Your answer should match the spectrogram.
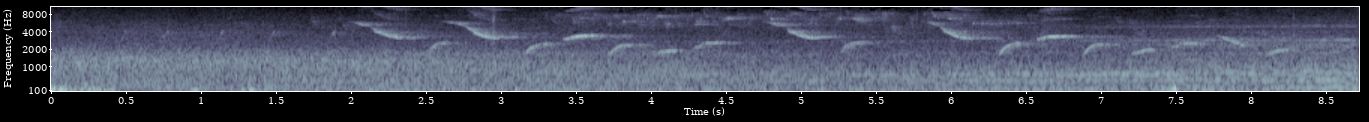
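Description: Small birds calling over a steady rush of wind in the trees. From about two seconds in come repeated short chirps, some sweeping down and some hooking up, two or three a second.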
